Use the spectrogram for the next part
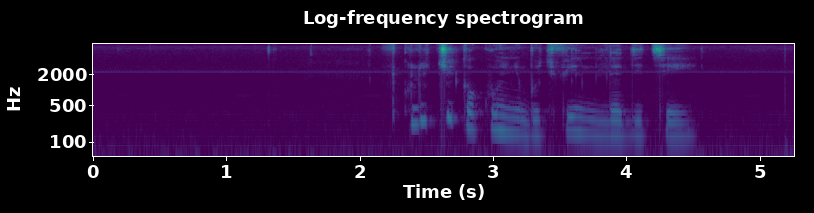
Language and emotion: Russian, neutral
